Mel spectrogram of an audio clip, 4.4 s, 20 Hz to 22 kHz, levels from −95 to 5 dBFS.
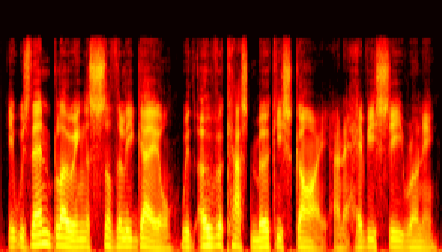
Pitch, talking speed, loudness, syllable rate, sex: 120 Hz, 215 wpm, -18 LUFS, 5.8 syllables/s, male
